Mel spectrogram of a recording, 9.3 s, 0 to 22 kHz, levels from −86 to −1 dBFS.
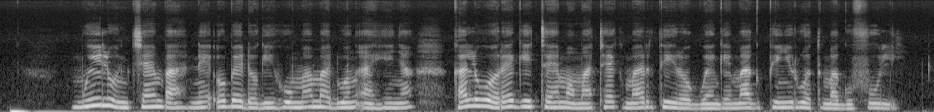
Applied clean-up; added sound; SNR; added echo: none; none; none; none.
